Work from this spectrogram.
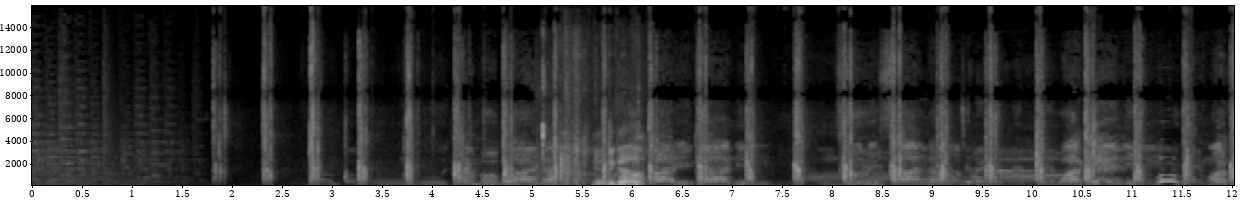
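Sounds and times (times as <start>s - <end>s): background music: 0.0s - 1.9s
hand claps in a steady beat: 1.8s - 12.0s.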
